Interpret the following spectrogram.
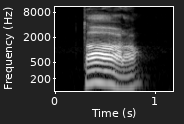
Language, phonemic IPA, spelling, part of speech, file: Arabic, /tˤaː.ra/, طار, verb, Ar-طار.ogg
- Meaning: to fly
